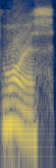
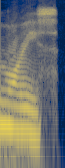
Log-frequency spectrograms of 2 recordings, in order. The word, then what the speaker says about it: Maurice: and a producing capacity he always insisted that his name be pronounced Morris as they do in England ironically when he played Samantha's father on Bewitched they pronounced the name Maurice his second most notable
